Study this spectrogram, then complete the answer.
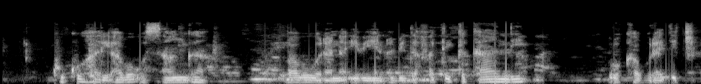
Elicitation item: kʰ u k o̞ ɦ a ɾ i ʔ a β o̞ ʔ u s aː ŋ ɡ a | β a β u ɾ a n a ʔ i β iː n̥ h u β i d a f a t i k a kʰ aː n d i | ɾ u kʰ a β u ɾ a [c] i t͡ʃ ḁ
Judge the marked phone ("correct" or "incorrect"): incorrect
